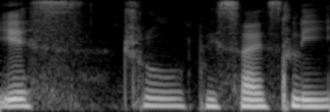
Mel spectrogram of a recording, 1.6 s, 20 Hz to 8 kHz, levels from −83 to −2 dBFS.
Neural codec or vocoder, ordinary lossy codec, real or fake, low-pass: none; none; real; none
